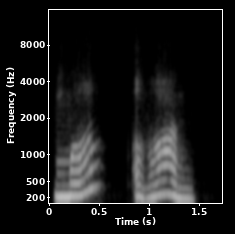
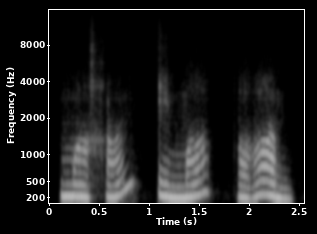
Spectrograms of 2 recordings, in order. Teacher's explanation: Попробуйте сказать махан через букву Х, а затем чуть-чуть звонче произнести букву Х. И у вас получится буква Г.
